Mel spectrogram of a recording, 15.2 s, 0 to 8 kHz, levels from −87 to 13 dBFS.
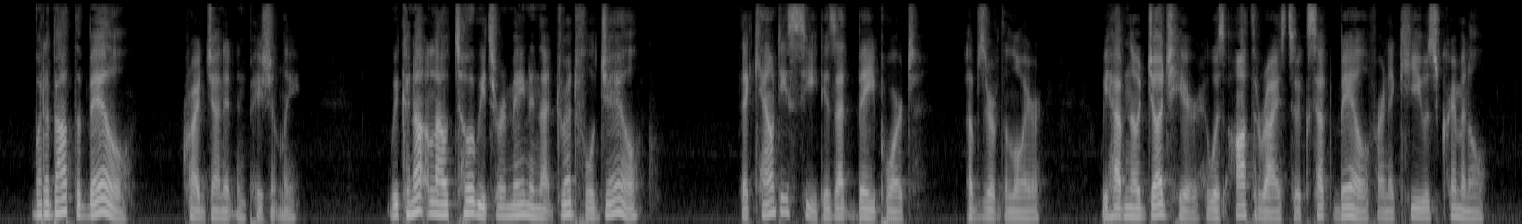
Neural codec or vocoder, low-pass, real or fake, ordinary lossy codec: none; 7.2 kHz; real; MP3, 48 kbps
